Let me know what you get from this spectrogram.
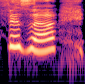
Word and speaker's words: Fizaa: It's not spelled F-Z-A, it's spelled F-I-Z-A-A with two A's at the end, but it's not pronounced Fizza, it's just pronounced Fizza. One of the A's is silent, I don't know which one. Maybe they take turns, you know, like twin babies playing the same role in a beloved American sitcom.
